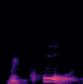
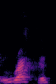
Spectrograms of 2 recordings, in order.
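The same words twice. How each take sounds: First: The stress is on the second syllable. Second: The stress is on the first syllable. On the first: It is used as a verb. "as a verb... the stress shifts to the second syllable" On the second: It is used as a noun. "that's a noun. The stress is on the first syllable"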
